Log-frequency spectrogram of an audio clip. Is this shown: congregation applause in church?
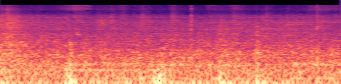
no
